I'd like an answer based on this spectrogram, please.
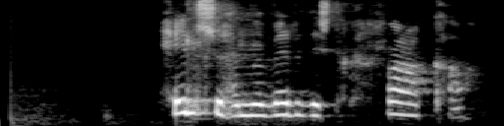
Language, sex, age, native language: Icelandic, female, 8, Icelandic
